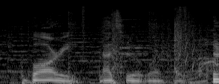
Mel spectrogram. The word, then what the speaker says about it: Obari: Obari, that's what it was. Okay, I was missing a syllable there. Obari, that's who it was.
